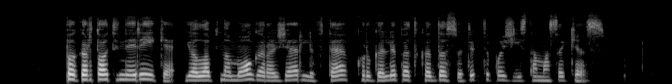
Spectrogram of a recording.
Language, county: Lithuanian, Kaunas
